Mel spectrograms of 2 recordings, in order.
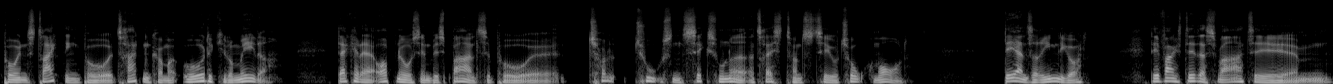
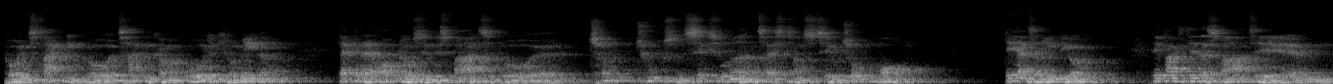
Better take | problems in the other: first | off-mic speech; far // room echo; strong; dies away in 1 s

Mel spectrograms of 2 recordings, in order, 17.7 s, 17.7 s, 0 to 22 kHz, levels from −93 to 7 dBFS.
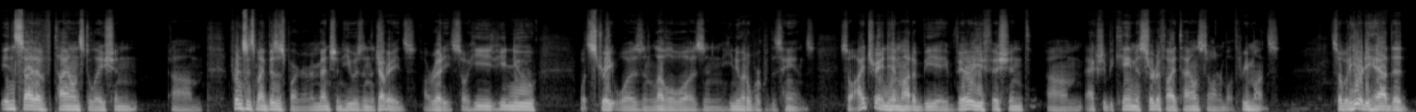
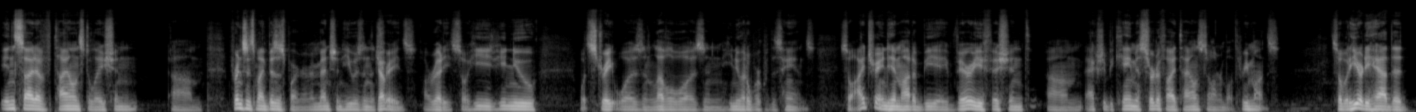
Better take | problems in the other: second | distortion; slight; 10 dB below the speech

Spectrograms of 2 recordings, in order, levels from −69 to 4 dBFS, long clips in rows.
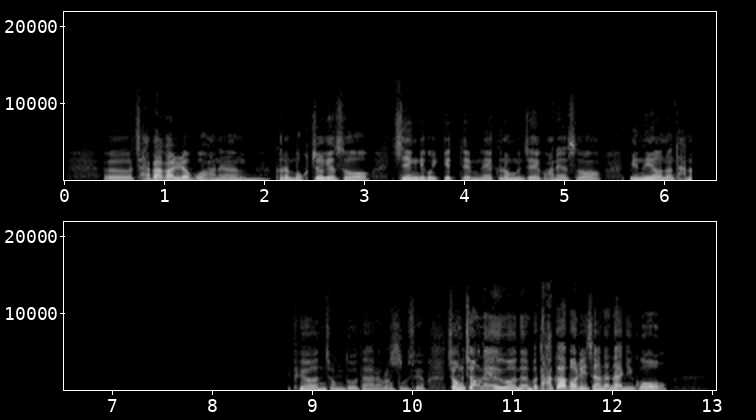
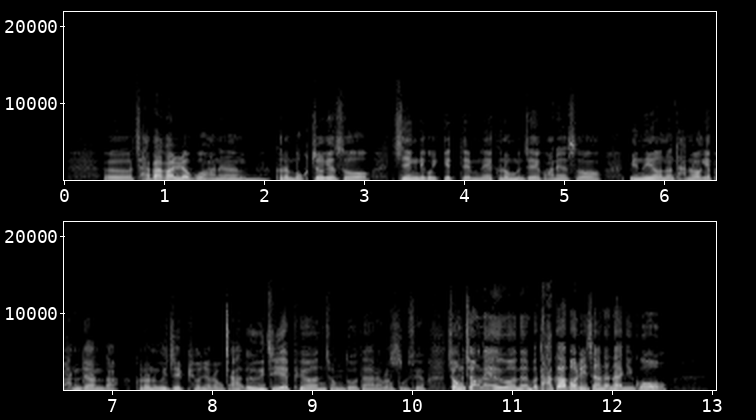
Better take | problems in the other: second | audio cutting out; at 6.5 s for 2.5 s

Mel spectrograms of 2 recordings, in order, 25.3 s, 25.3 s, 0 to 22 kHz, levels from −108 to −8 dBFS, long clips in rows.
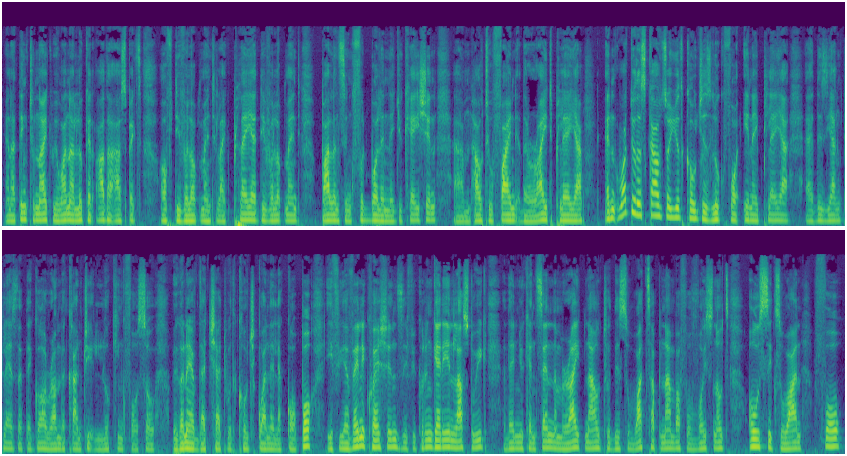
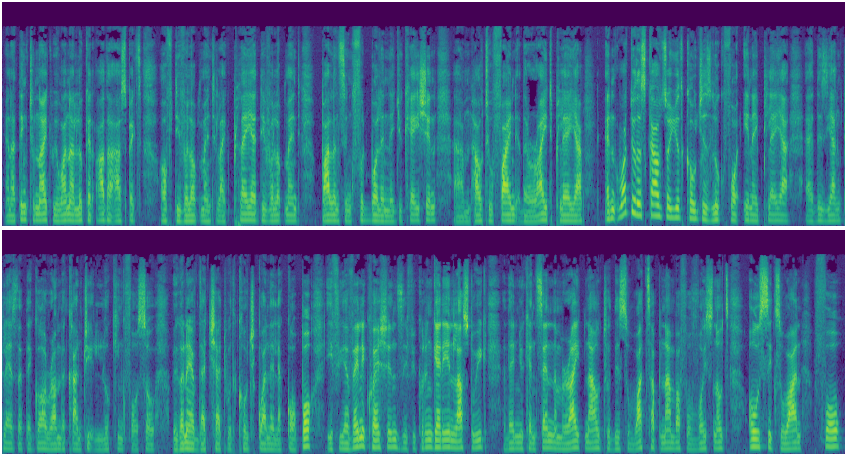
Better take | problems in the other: first | thin; somewhat; fading below 900 Hz

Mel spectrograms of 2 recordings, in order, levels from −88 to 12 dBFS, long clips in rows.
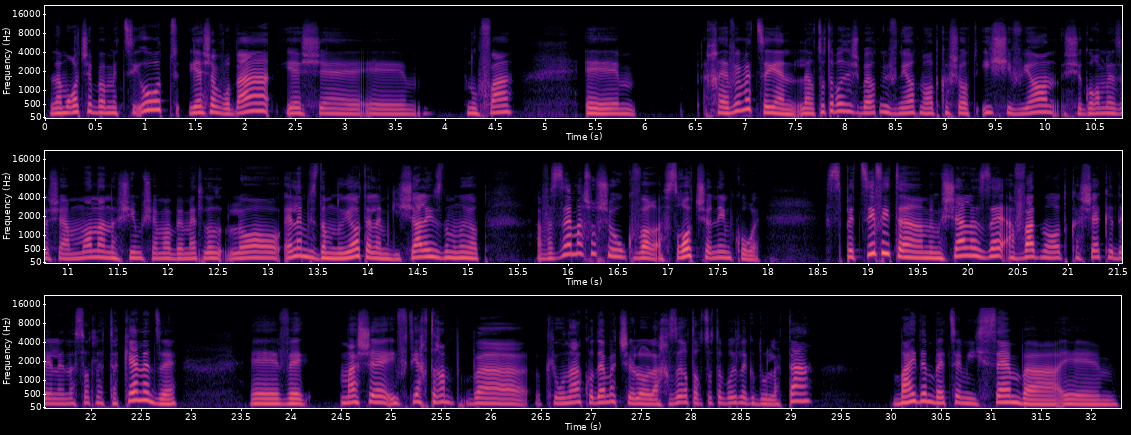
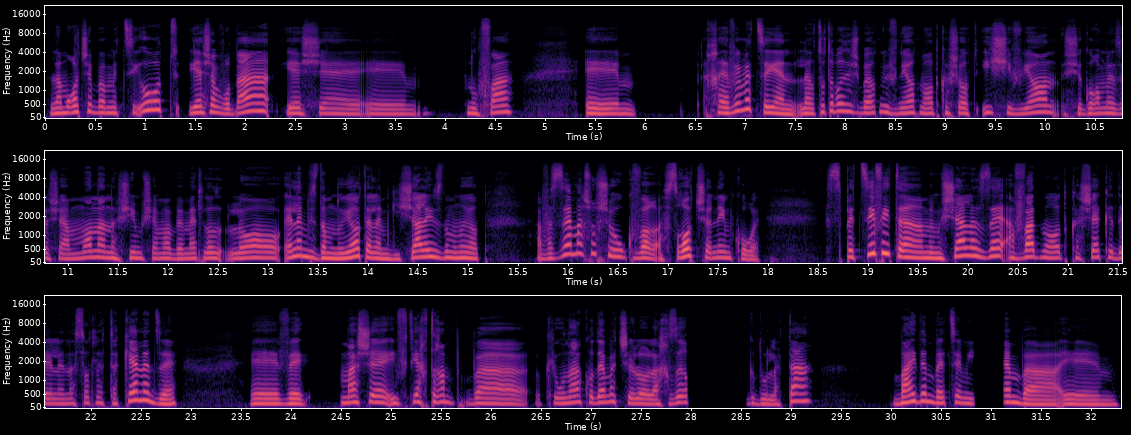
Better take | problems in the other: first | audio cutting out; at 28 s for 0.5 s and at 31 s

